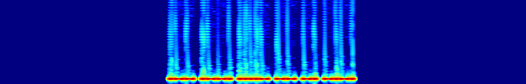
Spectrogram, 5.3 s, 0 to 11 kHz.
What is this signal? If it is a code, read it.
Morse code, heard as a keyed tone, about 41 wpm, 700 Hz. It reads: WP4MNC
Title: USA Call Signs - 6 Characters - Repeated 2x - 45wpm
